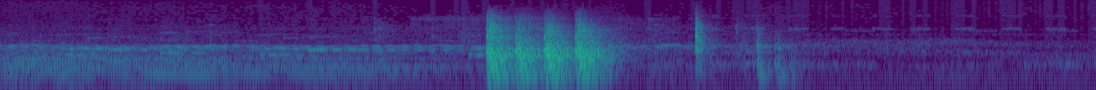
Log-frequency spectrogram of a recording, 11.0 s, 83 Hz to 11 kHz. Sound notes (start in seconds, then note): 7.0 crickets chirping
